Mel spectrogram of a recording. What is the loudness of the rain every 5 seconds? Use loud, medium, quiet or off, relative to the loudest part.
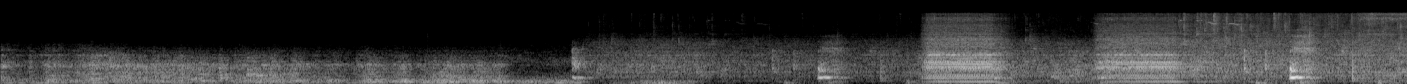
medium, medium, loud.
